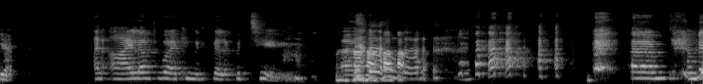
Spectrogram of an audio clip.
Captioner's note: all laugh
